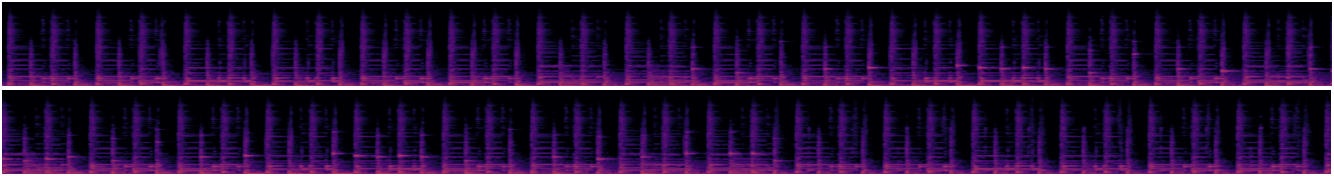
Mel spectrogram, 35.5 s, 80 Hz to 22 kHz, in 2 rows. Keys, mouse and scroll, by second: 1.9 h, 3.1 ctrl+z, 3.7 g, 6.4 click, 6.8 g, 9.5 click, 11.5 click, 12.3-18.0 drag, 14.2 Return, 20.2 scroll up 1, 20.7 g, 27.2 click, 27.8 scroll down 2, 28.7 shift+middle click, 29.1 scroll up 1, 29.3-33.5 middle drag, 30.5 scroll up 2, 30.9 g, 33.5 click, 33.9-34.6 scroll down 1, 34.6 shift+middle click, 35.2-35.4 scroll up 1.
